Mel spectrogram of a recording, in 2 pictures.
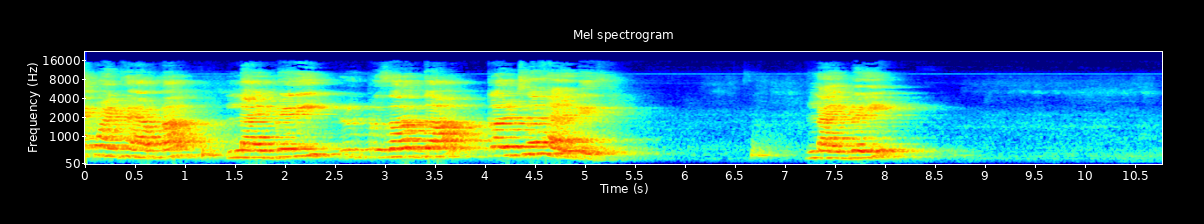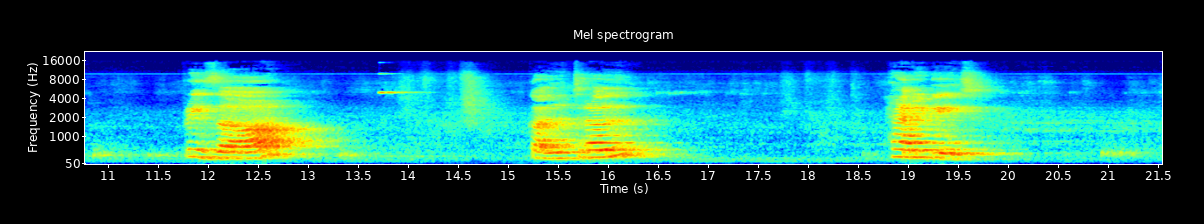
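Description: A woman speaks calmly into a microphone, in bursts with pauses.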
